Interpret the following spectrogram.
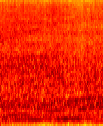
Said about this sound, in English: Here's Joel Steele's red car.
